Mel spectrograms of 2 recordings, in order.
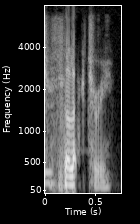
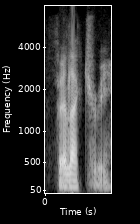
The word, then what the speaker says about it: phylactery: it's the non-armor blessed and how do you pronounce that that thing correct reflectory phylactery yeah it's it gives this the mark of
